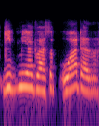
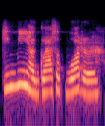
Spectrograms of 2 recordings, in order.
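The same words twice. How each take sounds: First: It has an Indian accent with a heavy r. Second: It has an American accent with the r sounded. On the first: "ইন্ডিয়ানরা যেমন বলে" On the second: "but আমেরিকানরা করে"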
